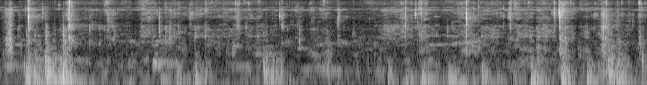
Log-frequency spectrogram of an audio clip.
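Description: Two people eating rice and dal with their hands: chewing and wet mouth sounds with irregular small clicks, and rice being mixed by hand on the plates.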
